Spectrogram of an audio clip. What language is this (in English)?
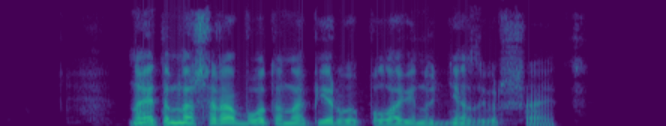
Russian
